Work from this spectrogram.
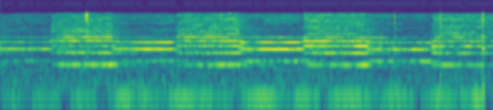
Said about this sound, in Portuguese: tão bom quando o carro de bombeiro passa, né?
